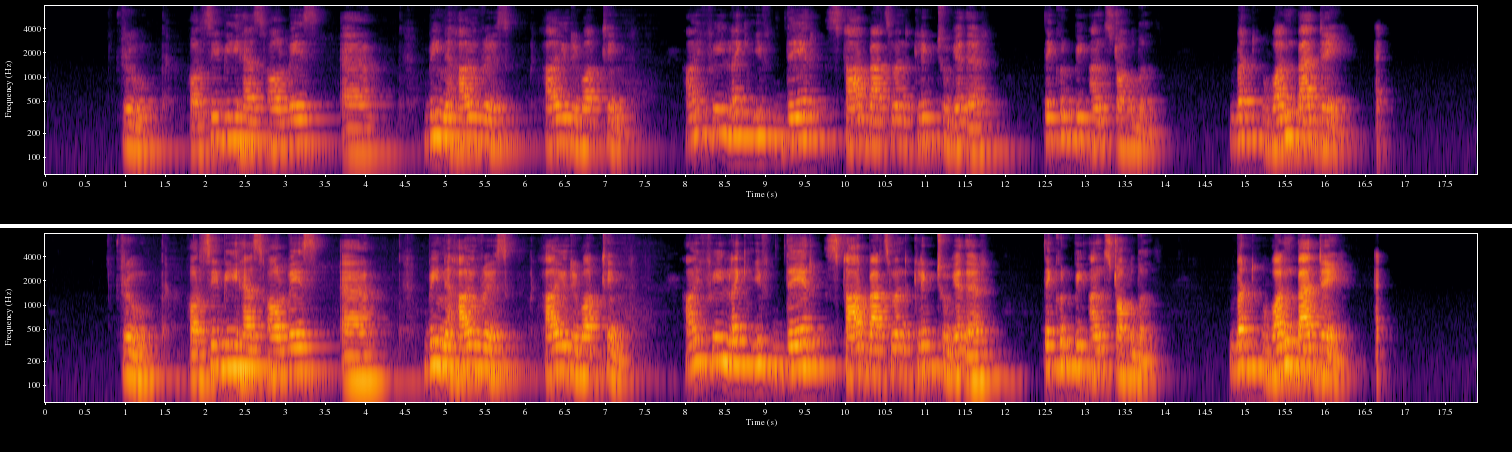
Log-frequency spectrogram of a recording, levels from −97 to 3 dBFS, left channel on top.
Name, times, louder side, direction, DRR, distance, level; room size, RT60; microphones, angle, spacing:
voice 1, 1.0-5.9 6.2-7.4 8.0-12.0 12.5-13.9 14.8-16.4 16.6-16.7, right 7 dB, 85° right, 0.3 m, -25 dB
3.8 x 2.1 x 3.5 m
head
